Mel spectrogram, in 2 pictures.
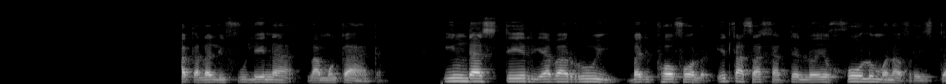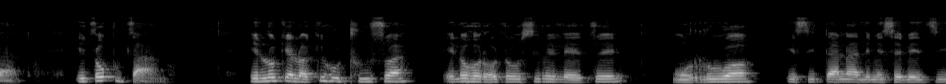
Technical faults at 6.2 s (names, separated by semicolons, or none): none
